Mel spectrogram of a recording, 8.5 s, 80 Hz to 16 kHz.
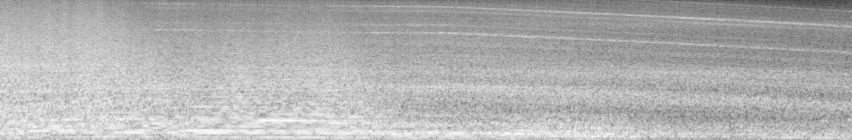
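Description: Ford Mustang Mach 1's 5.0-litre V8 running on a chassis dyno, very loud at first, then winding down after the pull as the revs and a high whine fall away together.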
